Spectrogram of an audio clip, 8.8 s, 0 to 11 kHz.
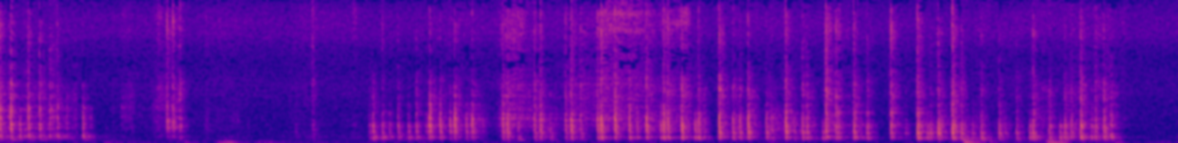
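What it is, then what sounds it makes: Wooden violin back, hollow body. Fingernails and fingertips tap on a hollow wooden violin, first on its front and then on its varnished maple back. Quick, dry woody knocks with a hollow tone around 470 Hz die away almost at once, coming in short bursts at first and then as a fast, steady run of tapping that stops just before the end.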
